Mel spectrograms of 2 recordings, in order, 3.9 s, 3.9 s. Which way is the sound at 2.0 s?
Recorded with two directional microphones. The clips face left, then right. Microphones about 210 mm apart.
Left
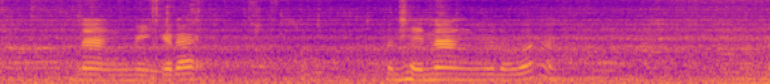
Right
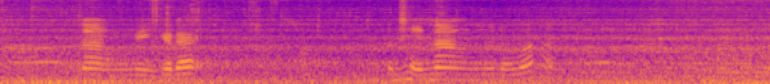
20° left (ahead or behind).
